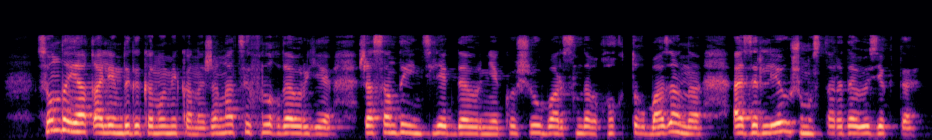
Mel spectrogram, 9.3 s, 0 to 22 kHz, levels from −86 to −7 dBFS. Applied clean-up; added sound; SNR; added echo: none; none; none; none.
